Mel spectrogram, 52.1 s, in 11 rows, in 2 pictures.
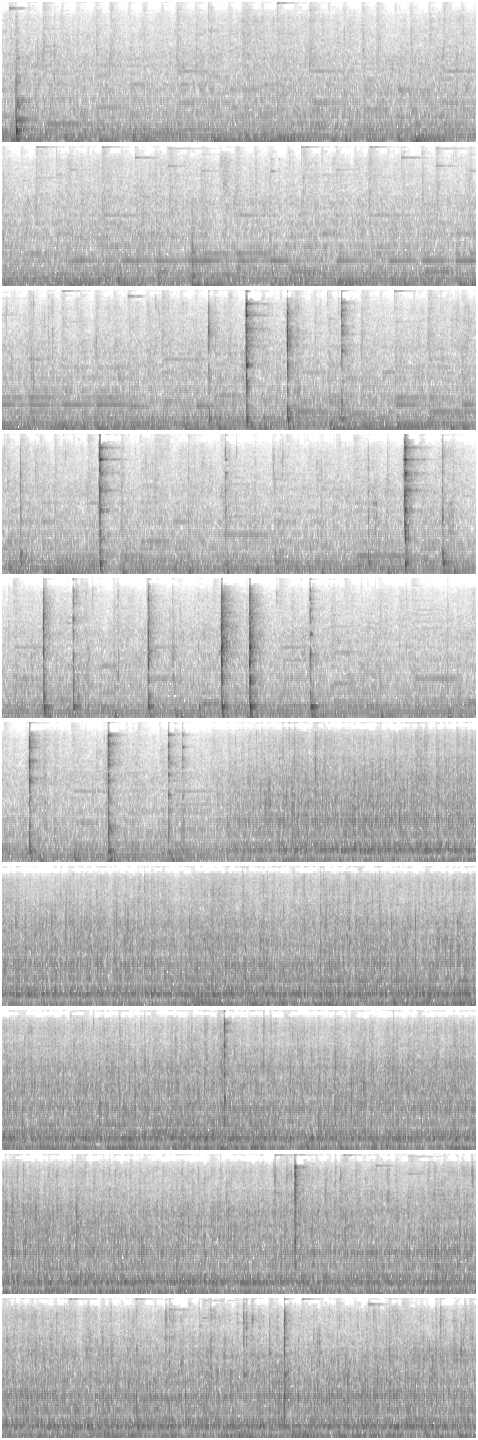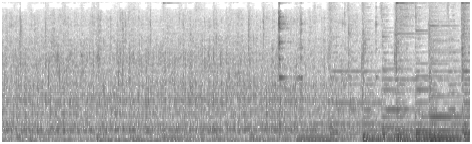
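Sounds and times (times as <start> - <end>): pot simmering with bubbling hiss: 0.0 - 52.0
spoon clinking against pot: 11.4 - 13.2, 13.9 - 17.1, 17.8 - 22.3, 24.0 - 25.7, 40.5 - 41.9, 43.4 - 45.7, 50.0 - 51.4.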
